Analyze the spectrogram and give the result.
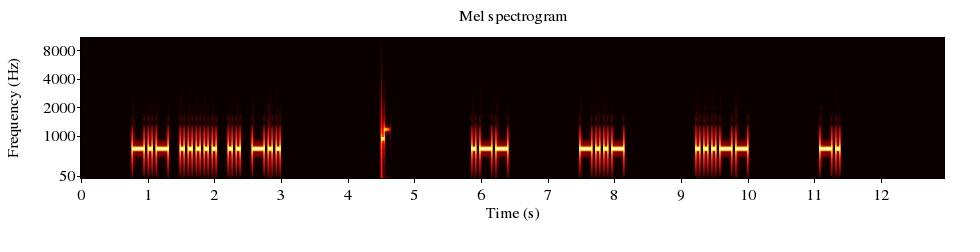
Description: Morse code, heard as a keyed tone, about 20 wpm, spaced as for 10 wpm, 700 Hz. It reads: K5ID WX3N
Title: USA Call Signs - 4 Characters - 6x Character Spacing - 20wpm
